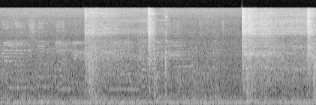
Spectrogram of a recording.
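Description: Automatic screen-printing press running with a steady low hum, broken by short bursts of air hiss about two seconds in, at three seconds and near five seconds as its pneumatic print heads cycle.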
